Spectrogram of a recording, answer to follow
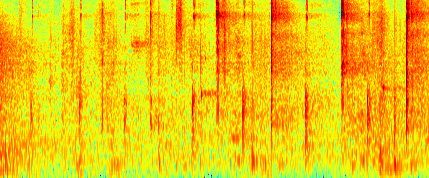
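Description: Table tennis rally: the celluloid-type ball clicking sharply off the rackets and table in an irregular quick series, a few hits a second.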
